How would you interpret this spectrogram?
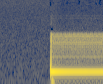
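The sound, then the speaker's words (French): After a brief silence, a telephone ringing tone starts abruptly on an outgoing live call to a prize draw winner, the second ring: a steady, loud electronic beep that holds without a break to the end, with no voices. “Deuxième sonnerie.”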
